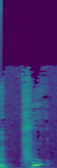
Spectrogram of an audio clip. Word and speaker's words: pols: Parce que poux, figurez-vous, que on le dit poux, mais ça s'écrit POLS, et ça se dit poux.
